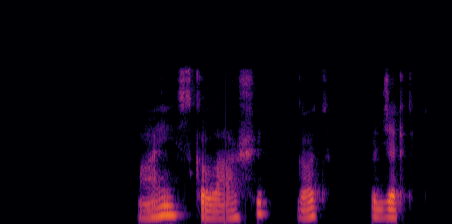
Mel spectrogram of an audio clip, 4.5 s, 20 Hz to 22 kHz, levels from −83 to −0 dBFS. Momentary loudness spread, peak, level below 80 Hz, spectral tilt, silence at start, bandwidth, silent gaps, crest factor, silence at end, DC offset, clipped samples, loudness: 10 LU; -16 dBFS; -70 dBFS; -6.5 dB/octave; 1.4 s; 7.6 kHz; 2.77-2.95 s, 3.36-3.69 s; 22 dB; 0.4 s; under 0.1%; under 0.1%; -37 LUFS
